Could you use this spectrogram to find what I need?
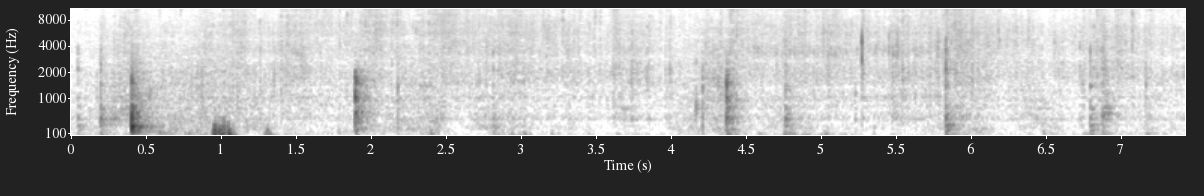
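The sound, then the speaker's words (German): Food sizzles faintly in a pan on a hot plate that has just been switched off, while it is stirred. A soft, steady crackle runs under a few sharper scraping strokes and clinks. “So, die Platte habe ich ausgemacht, der Rest brezelt vor sich hin. Ja. Rühr doch noch mal durch, bitte, bevor wir uns hinsetzen. Ich rühre noch mal durch.”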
